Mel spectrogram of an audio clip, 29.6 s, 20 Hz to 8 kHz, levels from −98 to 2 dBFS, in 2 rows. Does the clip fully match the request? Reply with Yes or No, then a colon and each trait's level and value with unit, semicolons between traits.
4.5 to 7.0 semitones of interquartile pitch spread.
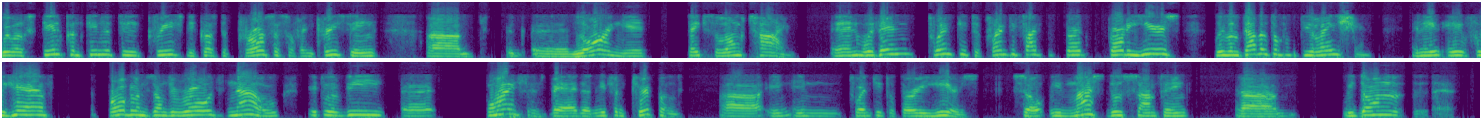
Yes: average, 5.0 semitones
